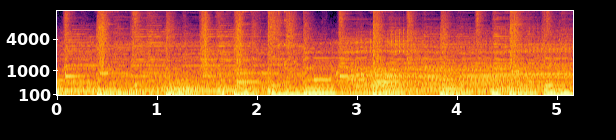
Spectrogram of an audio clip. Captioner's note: motor running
